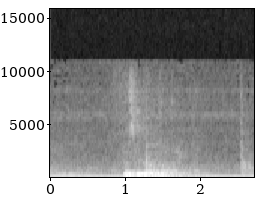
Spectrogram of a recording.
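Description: A man speaks briefly into a microphone in a large echoing hall.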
